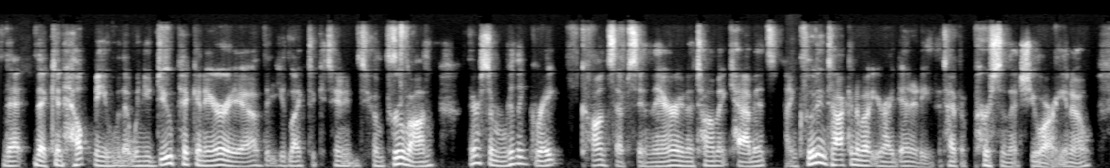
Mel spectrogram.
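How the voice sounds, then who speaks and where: Talking at a very fast pace, a man with a Canadian accent has a fairly low pitch, ordinary pitch variation and vocal fry. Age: 40s. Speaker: author and construction business owner. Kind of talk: interview. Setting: video call.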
